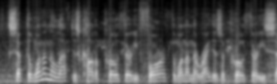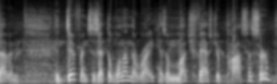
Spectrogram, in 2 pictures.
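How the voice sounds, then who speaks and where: A man's voice: mid-range voice, a little mellow. A middle-aged man giving an informal, conversational product demonstration in an explanatory way. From United States. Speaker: scanner hobbyist demonstrating his collection. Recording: noticeable background noise.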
